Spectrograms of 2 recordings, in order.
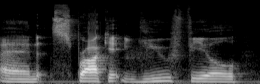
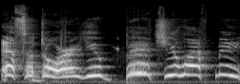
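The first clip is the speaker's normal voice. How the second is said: very high, loud, frantic panicked crying out; 6 dB louder than usual. Voicing a panicking hag who cries out at her sister: panicked crying out. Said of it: "she's panicking. You hear her cry out".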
